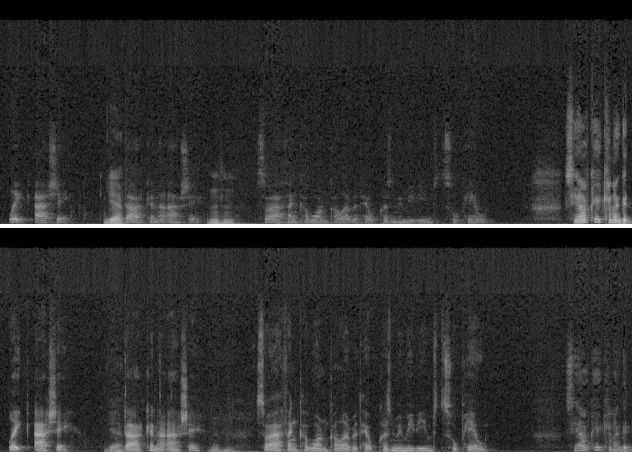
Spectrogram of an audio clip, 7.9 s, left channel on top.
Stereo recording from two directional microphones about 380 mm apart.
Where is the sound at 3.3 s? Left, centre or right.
Right.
